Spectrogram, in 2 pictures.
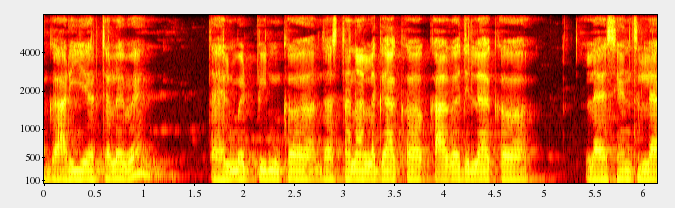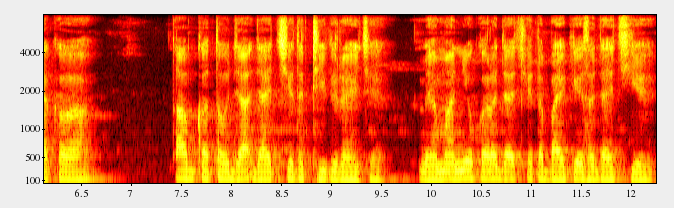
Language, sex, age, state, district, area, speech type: Maithili, male, 18-30, Bihar, Supaul, urban, spontaneous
